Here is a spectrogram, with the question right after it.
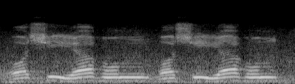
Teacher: गैन मोटा होगा, शीन हरूफ शजरिया में से।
